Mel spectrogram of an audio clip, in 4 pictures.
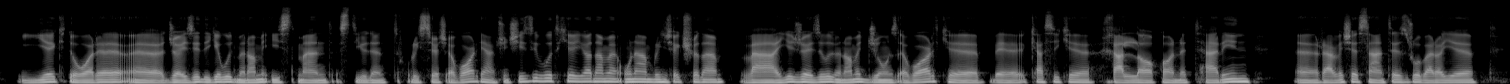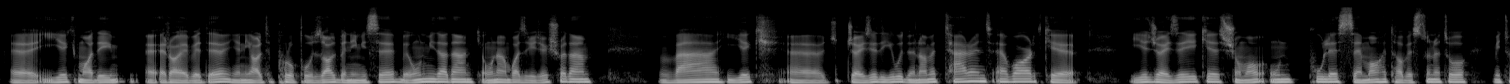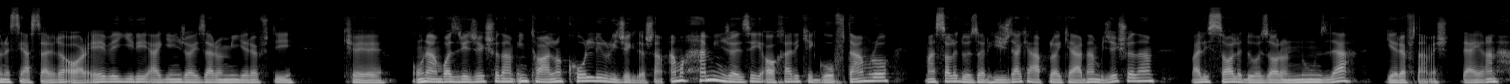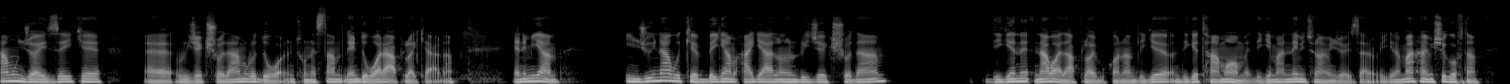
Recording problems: none

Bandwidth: 15 kHz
